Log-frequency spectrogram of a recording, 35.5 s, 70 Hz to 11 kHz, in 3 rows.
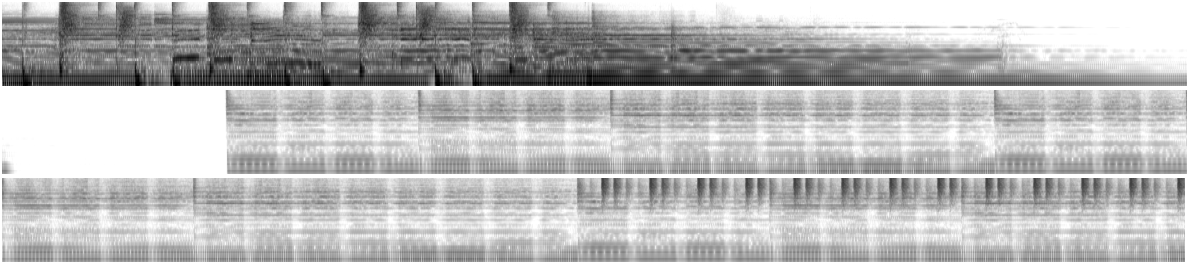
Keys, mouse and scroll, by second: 0.7 click, 1.1 click, 1.7 click, 2.1 click, 2.8 click, 3.5 ctrl+z, 4.1 click, 5.1 click, 5.9 click, 6.3 click, 6.8-7.1 scroll down 4, 7.5-7.8 scroll up 2, 8.2-8.7 scroll down 3, 8.7-9.2 scroll up 3, 9.4-10.0 scroll down 2, 9.7 middle click, 10.4 scroll up 2, 10.9-11.2 scroll down 3, 12.4 click, 12.7 scroll down 2, 13.0 middle click, 13.5-14.4 scroll up 2, 14.8 click, 15.1-15.5 scroll up 2, 15.6 shift+middle click, 15.9-16.5 scroll up 3, 16.1 middle click, 16.5 Tab, 17.0-17.4 scroll up 1, 20.5 click, 21.7 click, 24.8 click, 25.5 click, 27.1 click, 30.3 click, 31.2 click, 34.2 click.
